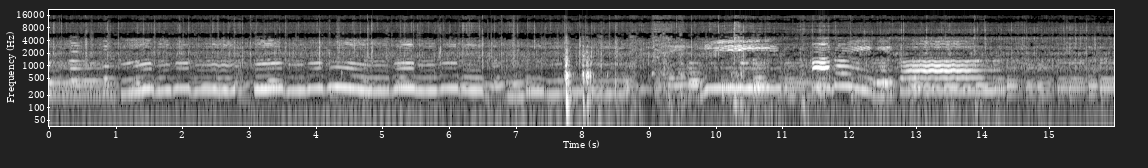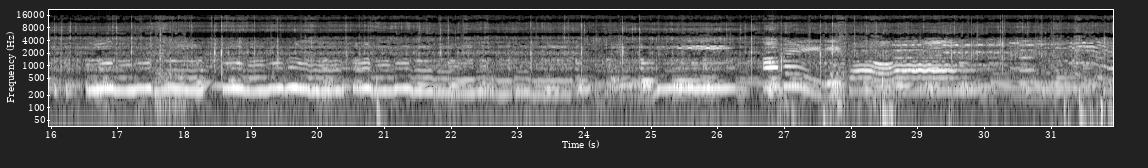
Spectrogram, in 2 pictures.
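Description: Instrumental break of a 1920s acoustic-era 78 rpm Victor record: violin melody with vibrato over guitar and piano accompaniment. A single sharp click comes about eight seconds in.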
